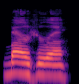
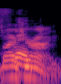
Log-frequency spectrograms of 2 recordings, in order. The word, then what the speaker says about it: Marar: a dumb question is how do you pronounce your last name I'm afraid I've been mispronouncing it it's margara margarin margara it's marar okay okay awesome thank you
